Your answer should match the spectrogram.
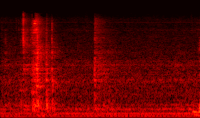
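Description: A few light clicks and knocks, a quick cluster about a third of a second in and one more near one second, over a steady low hum.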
